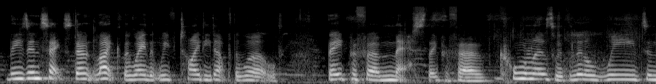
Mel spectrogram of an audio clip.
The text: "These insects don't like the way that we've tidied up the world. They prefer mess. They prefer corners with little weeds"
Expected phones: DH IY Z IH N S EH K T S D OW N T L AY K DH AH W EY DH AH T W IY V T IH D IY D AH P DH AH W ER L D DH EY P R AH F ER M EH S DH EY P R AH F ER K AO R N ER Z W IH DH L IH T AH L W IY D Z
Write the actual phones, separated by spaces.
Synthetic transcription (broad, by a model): DH IY Z IH N S EH K T S D OW N T L AY K DH AH W EY DH AH T W IY V T IH D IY D AH P DH AH W ER L D DH EY P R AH F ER M EH S DH EY P R AH F ER K AO R N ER Z W IH DH L IH T L W IY D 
